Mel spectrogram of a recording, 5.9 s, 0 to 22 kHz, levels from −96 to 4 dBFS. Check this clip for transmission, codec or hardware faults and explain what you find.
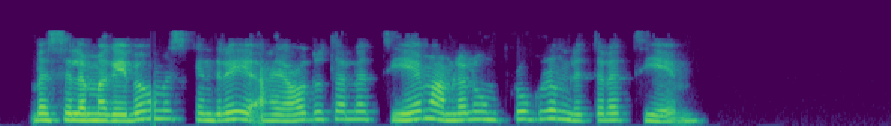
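One transmission fault is present: unconcealed Bluetooth headset packet loss from 1.01 to 1.03 s. The link drops about 22.5 ms of speech, which fits roughly three lost headset packets. Nothing fills the gap, so the speech stops dead and restarts with sharp edges. A concealed loss would instead be smoothed over or repeat earlier sound. The headset path is mSBC at about 61 kbps, wideband to 8 kHz, with light codec grain on loud sounds.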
